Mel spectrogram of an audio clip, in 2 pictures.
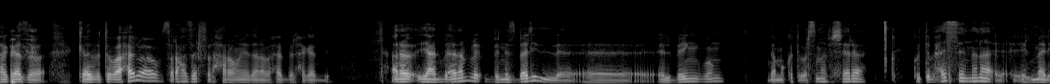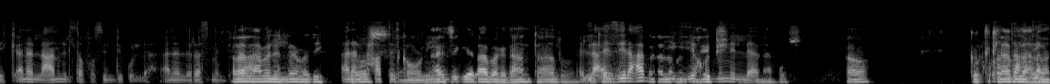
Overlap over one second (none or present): present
